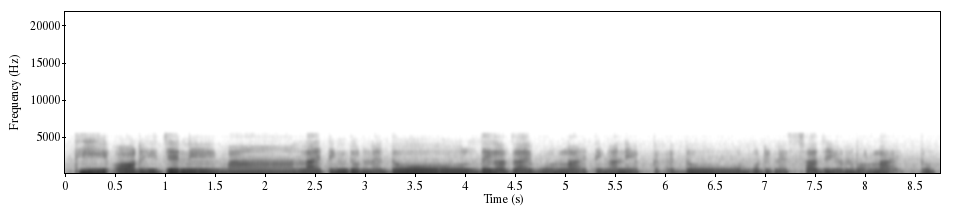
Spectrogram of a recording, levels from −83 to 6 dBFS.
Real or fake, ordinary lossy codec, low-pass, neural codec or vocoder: fake; none; 5.4 kHz; vocoder, 44.1 kHz, 128 mel bands, Pupu-Vocoder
